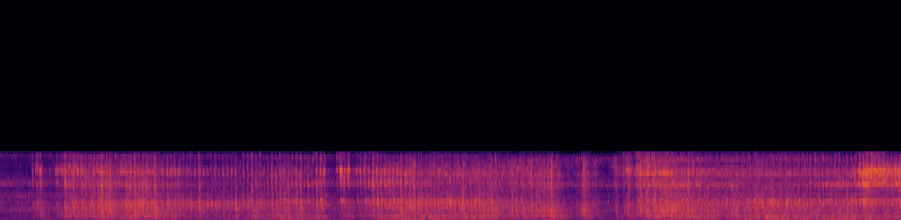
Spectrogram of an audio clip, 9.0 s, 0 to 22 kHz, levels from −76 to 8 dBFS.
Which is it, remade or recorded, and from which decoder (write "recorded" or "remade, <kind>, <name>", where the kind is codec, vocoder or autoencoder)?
recorded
